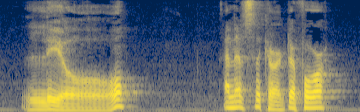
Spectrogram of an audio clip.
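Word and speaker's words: 柳: takes Mao as phonetic is pronounced third tone Leo Leo and that's the character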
